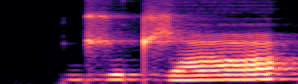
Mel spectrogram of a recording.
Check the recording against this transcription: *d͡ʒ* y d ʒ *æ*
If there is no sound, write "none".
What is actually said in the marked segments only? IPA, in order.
d͡ʒ, æ

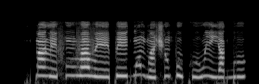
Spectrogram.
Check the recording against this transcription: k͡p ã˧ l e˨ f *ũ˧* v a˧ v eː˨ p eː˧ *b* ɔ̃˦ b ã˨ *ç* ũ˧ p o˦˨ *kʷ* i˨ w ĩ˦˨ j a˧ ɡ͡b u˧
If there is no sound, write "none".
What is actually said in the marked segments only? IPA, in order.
ũ˧, ɡ͡b, ʃ, kʷ

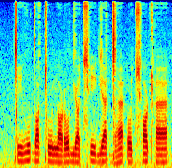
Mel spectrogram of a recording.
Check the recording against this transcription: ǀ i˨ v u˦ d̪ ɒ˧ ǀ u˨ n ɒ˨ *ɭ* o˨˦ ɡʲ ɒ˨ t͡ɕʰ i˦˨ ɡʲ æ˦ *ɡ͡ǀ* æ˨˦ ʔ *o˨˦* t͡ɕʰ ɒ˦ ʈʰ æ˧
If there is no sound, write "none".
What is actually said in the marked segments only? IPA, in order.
ɽ, ɡ͡ǀ, o˨

